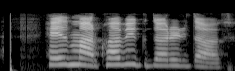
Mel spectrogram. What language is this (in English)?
Icelandic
